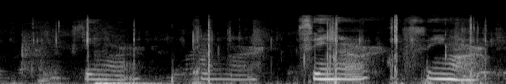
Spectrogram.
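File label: "singer", spoken word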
